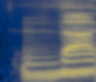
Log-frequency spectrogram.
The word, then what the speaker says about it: the: This tiny word actually has two pronunciations, and knowing when to use each one makes your English sound much more natural. Before a word that starts with a consonant sound, you say the cat, the book, the car.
